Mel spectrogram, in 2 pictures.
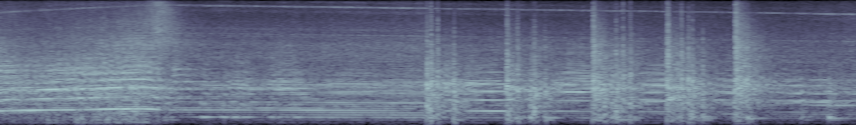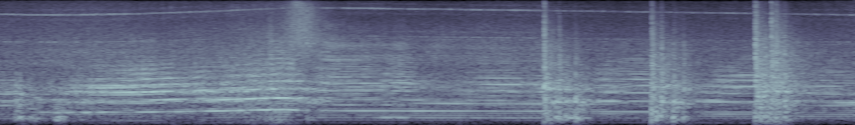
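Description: A tuned car on a dyno being pushed for flames revs hard and loud over and over, the engine rising and falling, with sharp cracking pops and bangs bursting through at intervals.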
